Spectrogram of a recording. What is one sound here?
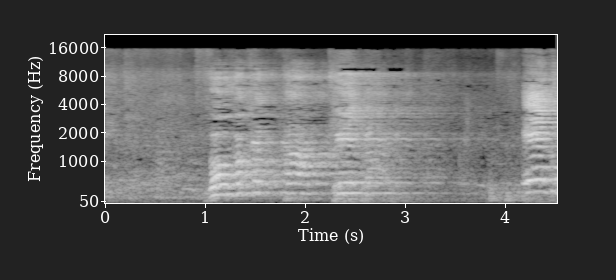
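A man speaks loudly through a microphone.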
